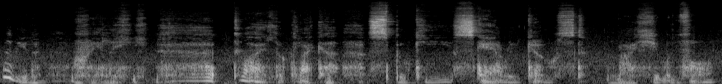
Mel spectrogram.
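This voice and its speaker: A man's voice: sits low, wildly swooping pitch, slow pace, vocal fry, exaggerated voice, poor audio. A man voicing a quirky, eccentric male plague doctor who has turned into a small talking bird, chatting and rambling in a whispered roleplay. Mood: soothing whisper. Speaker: ASMR roleplay performer.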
